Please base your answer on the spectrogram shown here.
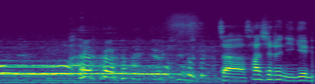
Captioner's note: wonderful quadruple howling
